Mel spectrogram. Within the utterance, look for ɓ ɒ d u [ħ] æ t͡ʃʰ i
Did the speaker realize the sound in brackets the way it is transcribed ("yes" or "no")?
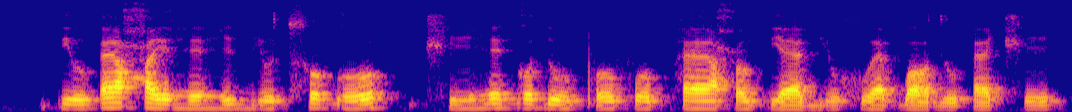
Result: no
